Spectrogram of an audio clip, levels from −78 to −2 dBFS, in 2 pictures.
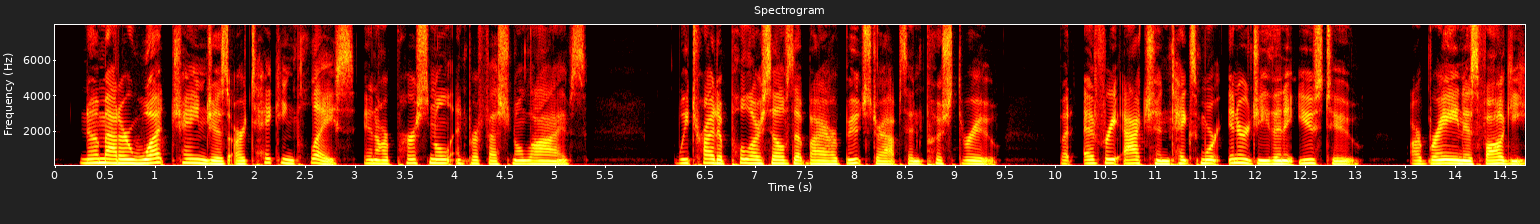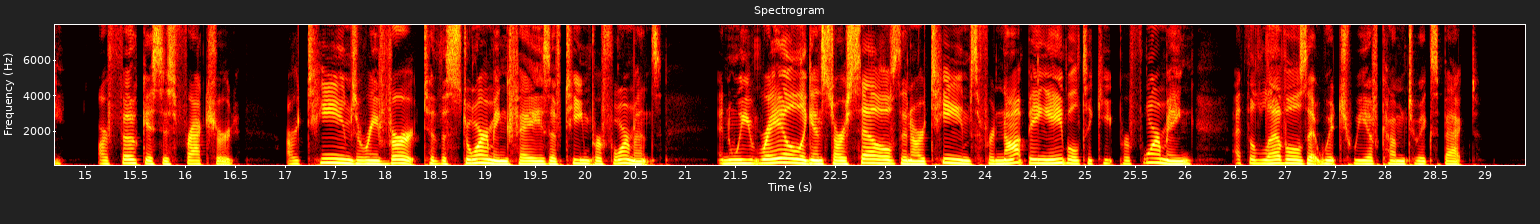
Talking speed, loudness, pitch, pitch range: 160 wpm, -13 LUFS, 180 Hz, 165-205 Hz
